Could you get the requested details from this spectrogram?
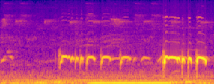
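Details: A zebra dove calls during the Lebaran holiday with a quick run of soft, rolling coos, about ten notes in two seconds, over a low rumbling hum; the recording is meant as tutor song.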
